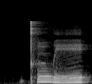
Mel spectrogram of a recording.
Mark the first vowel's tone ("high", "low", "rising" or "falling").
high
